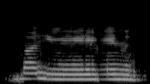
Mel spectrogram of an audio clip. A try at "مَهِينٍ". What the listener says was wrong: مہین نون ساکن ہو گیا ہے، نون قلقلہ نہیں ہوگا، مہین.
